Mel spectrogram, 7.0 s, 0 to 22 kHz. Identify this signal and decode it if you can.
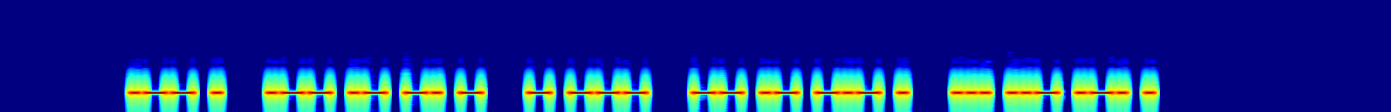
Morse code, heard as a keyed tone, about 34 wpm, 700 Hz. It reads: WE WANT TO MAKE SURE
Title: Sets of 5 Words Encore2 35wpm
